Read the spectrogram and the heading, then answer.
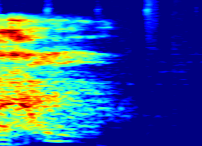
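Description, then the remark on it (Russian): A single loud cough, a harsh throaty burst that fades out over about half a second, followed by quiet with faint background noise and no talking. “Так, э, кто-то кашлянул”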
